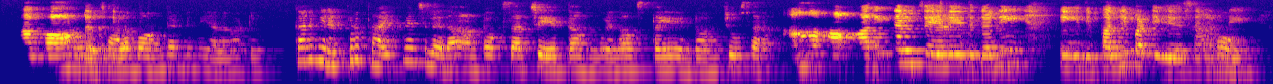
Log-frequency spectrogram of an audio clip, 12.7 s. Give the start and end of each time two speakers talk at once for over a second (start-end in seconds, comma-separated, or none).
none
